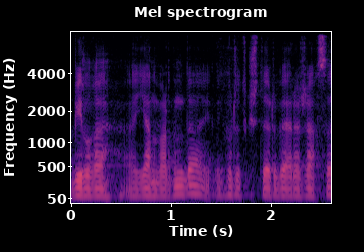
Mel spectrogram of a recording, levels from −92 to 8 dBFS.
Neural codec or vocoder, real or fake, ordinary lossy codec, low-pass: none; real; none; none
